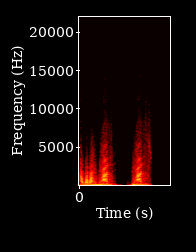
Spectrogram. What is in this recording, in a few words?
scratch short, Vinyl scratches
